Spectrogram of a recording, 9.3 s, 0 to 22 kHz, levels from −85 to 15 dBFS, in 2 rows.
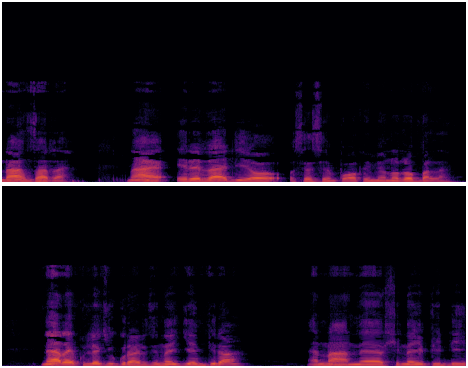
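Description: From start to finish the speech carries HE-AAC compression damage, plainly audible, and the likely cause is HE-AAC coding at a very low rate that fits about 16 kbps. The treble is not simply dulled as with a low-pass filter or a starved MP3. It stays bright up to a hard ceiling near 12.3 kHz, but it is rebuilt from copied lower bands, so s sounds come out gritty, metallic and lispy rather than muffled.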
